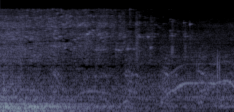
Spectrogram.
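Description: Sound effect of a mirror shattering, played over a marching band's field speakers: a crash of breaking glass that dies away over about a second and a half.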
